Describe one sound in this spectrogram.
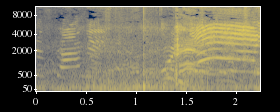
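A ball thuds against a metal target.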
